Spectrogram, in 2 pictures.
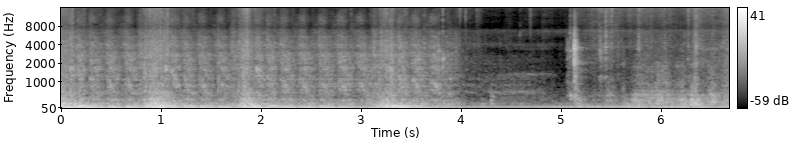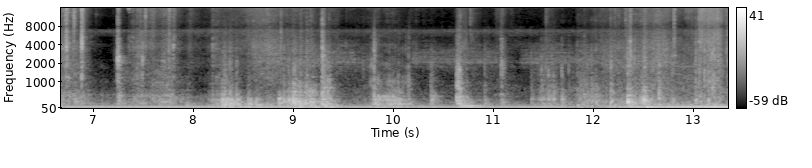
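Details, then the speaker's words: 12-valve Cummins turbo diesel in a 1949 Chevy COE, sat for months, cold-started at about -5 degrees with no preheater; long slow cranking with a few weak catches that never pick up, lots of soot; hard cold start. "she's firing a little bit so there's a chance look at all that soot and give it a minute here to let that starter cool down"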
